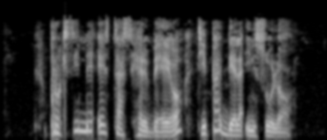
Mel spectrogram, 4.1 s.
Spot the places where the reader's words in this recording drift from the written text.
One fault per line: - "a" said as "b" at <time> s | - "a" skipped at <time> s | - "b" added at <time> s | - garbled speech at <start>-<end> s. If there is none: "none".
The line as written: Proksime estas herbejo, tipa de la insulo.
none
